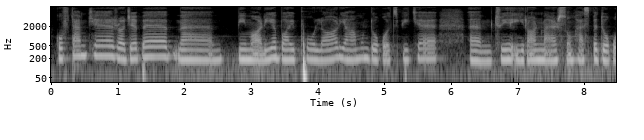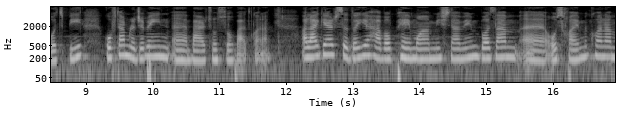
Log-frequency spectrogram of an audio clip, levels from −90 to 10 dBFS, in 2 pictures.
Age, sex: 20-39, female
